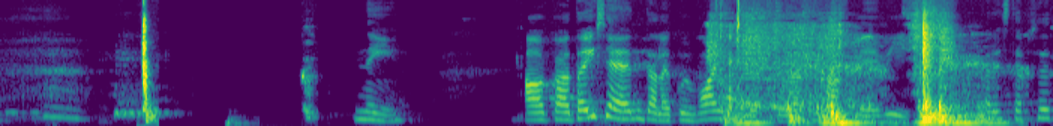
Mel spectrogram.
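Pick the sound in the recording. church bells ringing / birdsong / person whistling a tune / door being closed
door being closed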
